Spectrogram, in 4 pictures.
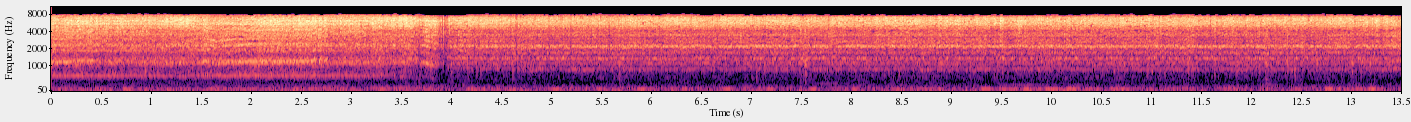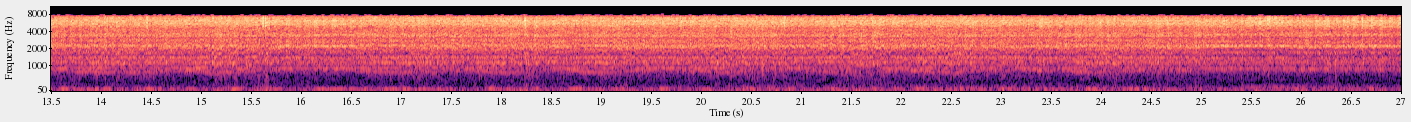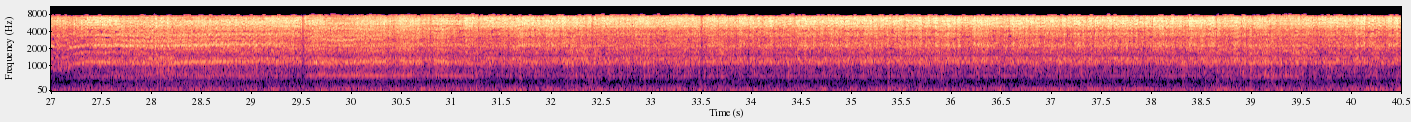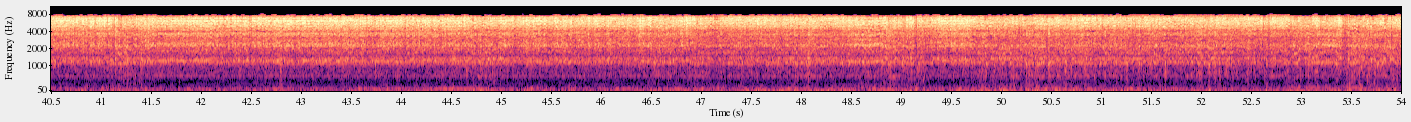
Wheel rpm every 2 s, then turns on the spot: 160, 160, 120, 110, 110, 110, 110, 110, 110, 110, 110, 110, 110, 130, 160, 160, 160, 160, 160, 160, 160, 160, 160, 160, 160, 160, 160.
none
